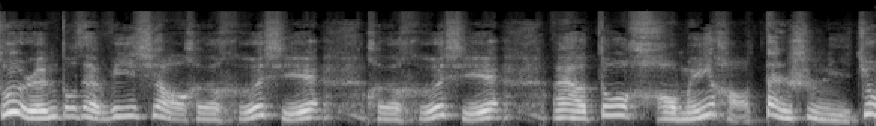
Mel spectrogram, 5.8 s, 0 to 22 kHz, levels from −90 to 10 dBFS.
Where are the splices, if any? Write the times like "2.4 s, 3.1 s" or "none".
2.4 s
